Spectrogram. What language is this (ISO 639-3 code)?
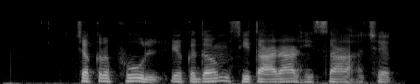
mag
